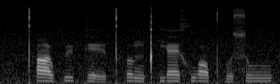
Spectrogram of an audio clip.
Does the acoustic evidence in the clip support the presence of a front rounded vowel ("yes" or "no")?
yes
